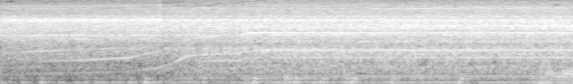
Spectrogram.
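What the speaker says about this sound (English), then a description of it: "make sure if you're going to be drilling into plexiglass to pre-drill first" Power drill pre-drilling into plexiglass while repairing an old animal enclosure, a steady high motor whine with pitch shifts and faint knocking, close and continuous.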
